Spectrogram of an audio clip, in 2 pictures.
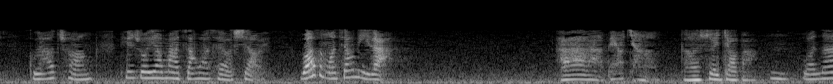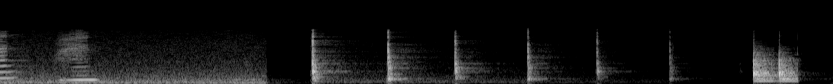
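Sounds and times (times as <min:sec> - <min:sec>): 
speech: 0:00.3 - 0:04.0, 0:05.6 - 0:09.4
knocking on a door: 0:15.8 - 0:16.4.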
